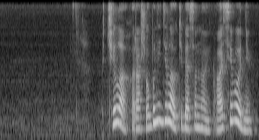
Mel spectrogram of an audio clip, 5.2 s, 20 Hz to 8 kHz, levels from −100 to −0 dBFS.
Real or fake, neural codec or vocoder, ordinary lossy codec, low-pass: real; none; none; 7.2 kHz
